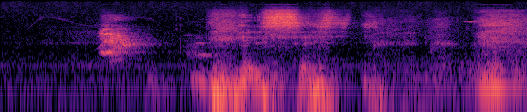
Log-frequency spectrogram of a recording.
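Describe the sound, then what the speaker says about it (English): A dog gives a few short barks and whimpering yips close by, mixed with people talking. "the dog's barking out there"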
